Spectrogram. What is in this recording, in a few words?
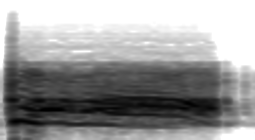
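damaged pilot, mood high, French; War Thunder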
